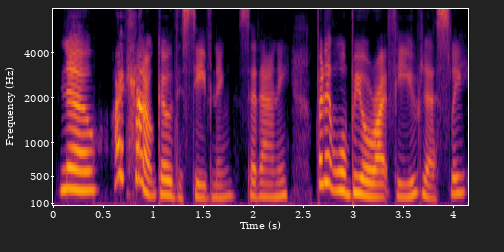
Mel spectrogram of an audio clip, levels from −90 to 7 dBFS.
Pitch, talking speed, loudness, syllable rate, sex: 235 Hz, 245 wpm, -18 LUFS, 6.2 syllables/s, female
